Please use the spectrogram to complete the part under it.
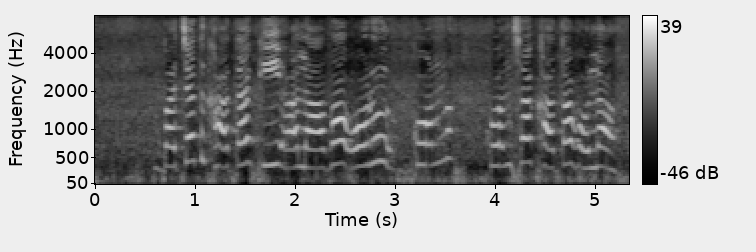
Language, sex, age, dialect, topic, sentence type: Bhojpuri, female, 18-24, Northern, banking, question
